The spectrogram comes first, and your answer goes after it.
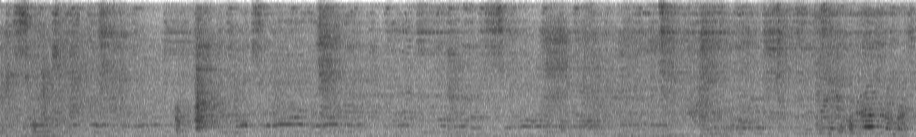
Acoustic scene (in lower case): restaurant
